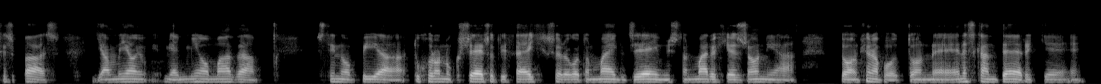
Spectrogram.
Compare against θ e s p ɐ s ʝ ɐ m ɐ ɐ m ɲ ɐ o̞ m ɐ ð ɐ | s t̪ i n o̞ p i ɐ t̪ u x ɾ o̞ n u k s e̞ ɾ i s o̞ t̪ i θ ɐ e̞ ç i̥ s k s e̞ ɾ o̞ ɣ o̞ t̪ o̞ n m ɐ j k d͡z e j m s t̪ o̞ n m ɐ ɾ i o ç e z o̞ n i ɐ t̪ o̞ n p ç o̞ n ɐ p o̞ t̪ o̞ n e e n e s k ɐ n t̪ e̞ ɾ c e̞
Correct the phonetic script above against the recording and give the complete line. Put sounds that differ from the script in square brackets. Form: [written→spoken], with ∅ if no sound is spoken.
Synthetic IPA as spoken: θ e s p ɐ s ʝ ɐ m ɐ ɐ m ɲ ɐ o̞ m ɐ ð ɐ | s t̪ i n o̞ p i ɐ t̪ u x ɾ o̞ n u k s e̞ ɾ i s o̞ t̪ i θ ɐ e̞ ç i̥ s k s e̞ ɾ o̞ ɣ o̞ t̪ o̞ n m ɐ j k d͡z e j m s t̪ o̞ n m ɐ ɾ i o ç e z o̞ n i ɐ t̪ o̞ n p ç o̞ n ɐ p o̞ t̪ o̞ n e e n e s k ɐ n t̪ e̞ ɾ c e̞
